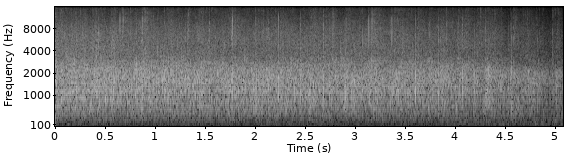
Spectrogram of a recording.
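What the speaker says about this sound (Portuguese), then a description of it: "Pode dar uma salva de palmas ao Senhor" Sustained applause from a church congregation, a dense, steady wash of many hands clapping at close to mid distance, holding level before easing slightly toward the end.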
